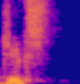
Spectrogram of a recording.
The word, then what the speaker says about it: Jakes: Thomas Jex, T.D. Ah, euh, C'est TDJX, J-A-K-E-S, euh, e parce qu'il y a des gens qui ne sont pas anglophones, je l'ai prononcé en anglophone.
